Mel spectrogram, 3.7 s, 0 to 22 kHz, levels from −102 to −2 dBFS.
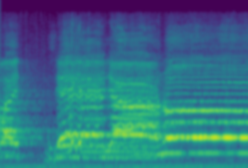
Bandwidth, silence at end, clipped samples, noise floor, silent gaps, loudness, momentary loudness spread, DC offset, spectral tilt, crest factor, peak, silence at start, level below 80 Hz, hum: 11.5 kHz; 0 s; under 0.1%; -43 dBFS; none; -17 LUFS; 10 LU; under 0.1%; -2.5 dB/octave; 12 dB; -6 dBFS; 0 s; -50 dBFS; none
